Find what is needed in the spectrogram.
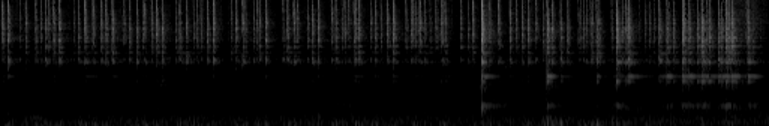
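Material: Aluminum.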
